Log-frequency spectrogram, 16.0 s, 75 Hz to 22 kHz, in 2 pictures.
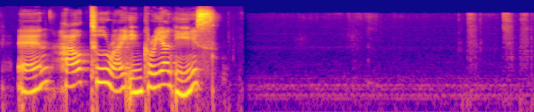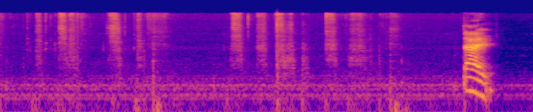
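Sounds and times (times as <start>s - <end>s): pen scratching on paper: 6.9s - 10.6s, 11.4s - 14.0s.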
